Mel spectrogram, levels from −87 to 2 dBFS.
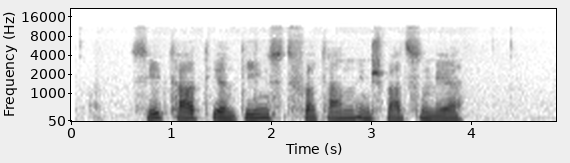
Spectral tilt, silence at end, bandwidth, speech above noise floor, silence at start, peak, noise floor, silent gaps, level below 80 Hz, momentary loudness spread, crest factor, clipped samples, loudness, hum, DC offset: -7 dB/octave; 0.95 s; 11.5 kHz; 42 dB; 0.65 s; -4 dBFS; -64 dBFS; none; -56 dBFS; 6 LU; 20 dB; under 0.1%; -23 LUFS; none; under 0.1%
